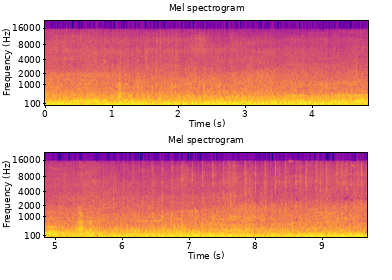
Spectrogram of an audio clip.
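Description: Large touring and cruiser motorcycles riding slowly past one after another, their engines running at low speed in a loud, continuous low rumble. About halfway through, one engine note rises and falls as a bike is revved.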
